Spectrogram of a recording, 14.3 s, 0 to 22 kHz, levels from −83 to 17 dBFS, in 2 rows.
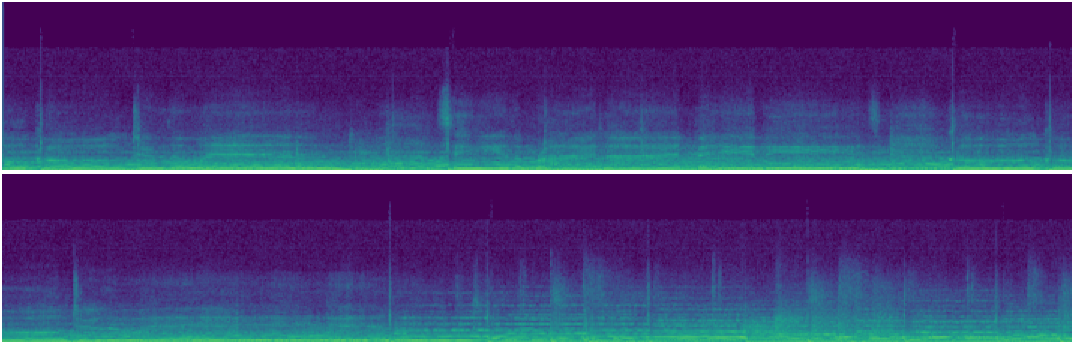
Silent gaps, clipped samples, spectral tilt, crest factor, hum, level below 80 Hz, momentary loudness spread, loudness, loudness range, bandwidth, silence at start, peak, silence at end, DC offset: none; under 0.1%; -7.5 dB/octave; 10 dB; none; -36 dBFS; 3 LU; -15 LUFS; 1 LU; 9.6 kHz; 0 s; -4 dBFS; 0 s; 1%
